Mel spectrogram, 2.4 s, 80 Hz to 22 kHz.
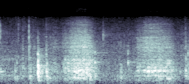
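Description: Epson Stylus S22 print carriage pushed by hand along its rail with the CISS ink tubes dragging along, a check that the tubes leave the carriage its full travel. Two soft sliding sounds, a longer one from about half a second in and a shorter one near the end.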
